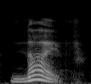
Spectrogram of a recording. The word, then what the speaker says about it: knife: My finger, 나의 손가락을 with, 뭐뭐로 a knife, 칼로. 이때 knife 할 때 앞부분에 있는 k는 묵음이라서 발음이 되지 않습니다.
